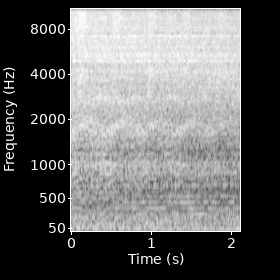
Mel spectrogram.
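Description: Uplifting trance music at a section transition: a loud, even noise sweep over a steady low bass, with no clear beat.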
